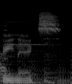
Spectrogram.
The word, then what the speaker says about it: Phenix: it was like a it's spelled Phenix got oh phix yeah I believe it was pronounced Phoenix gotta stupid best game about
